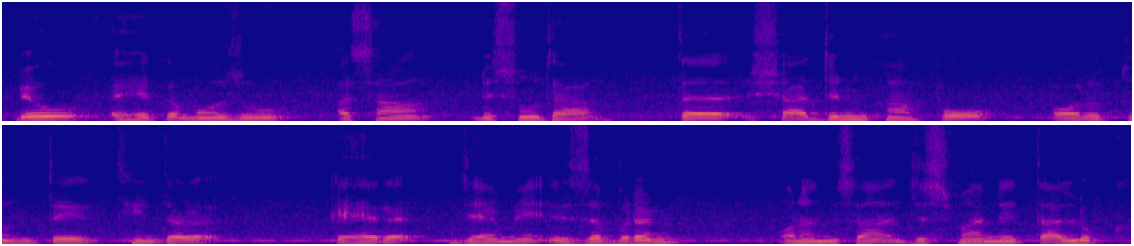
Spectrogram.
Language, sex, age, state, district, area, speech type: Sindhi, male, 30-45, Rajasthan, Ajmer, urban, spontaneous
